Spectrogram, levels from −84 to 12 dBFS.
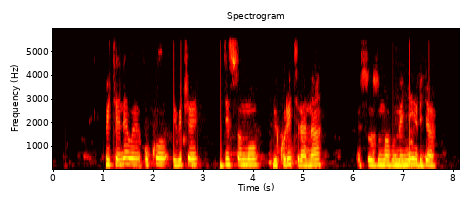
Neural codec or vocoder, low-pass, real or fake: none; 5.4 kHz; real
